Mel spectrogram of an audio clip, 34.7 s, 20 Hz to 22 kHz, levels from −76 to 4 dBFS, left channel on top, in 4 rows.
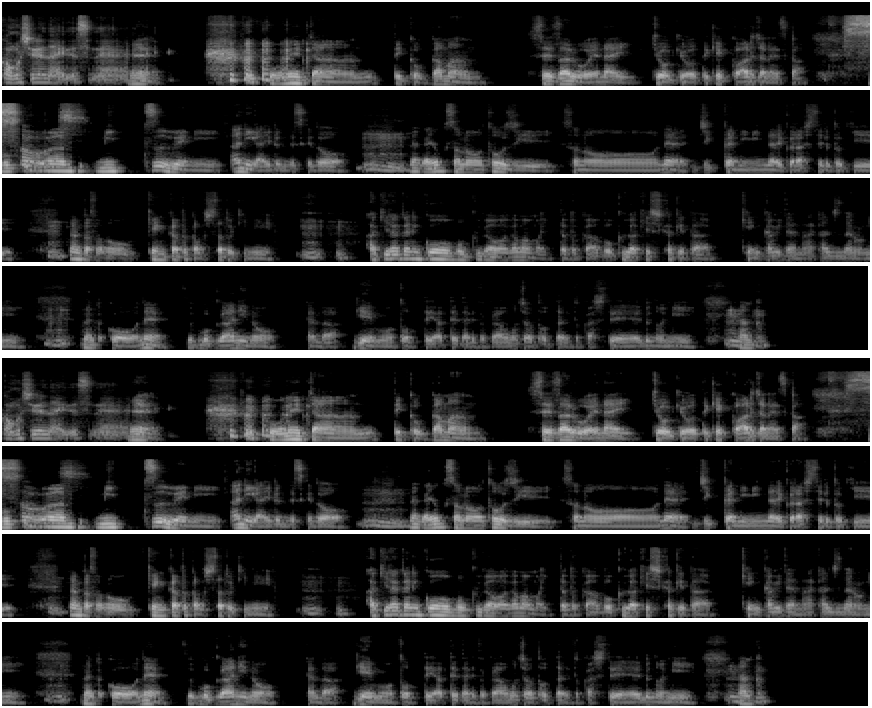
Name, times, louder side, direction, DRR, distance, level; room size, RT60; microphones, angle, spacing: voice 1, 0.0-1.5 2.0-2.9 8.4-9.4 12.2-12.8 17.8-18.0 20.3-20.8 26.5-26.9 32.7-32.8 33.3-33.7, left 5 dB, 75° left, 0.9 m, -31 dB
voice 2, 1.3-1.6 2.4-4.8 5.3-12.1 12.5-20.1 21.0-24.5 24.8-28.8 29.1-33.7, right 2 dB, 20° right, 0.4 m, -30 dB
3.1 x 2.7 x 3.0 m
head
